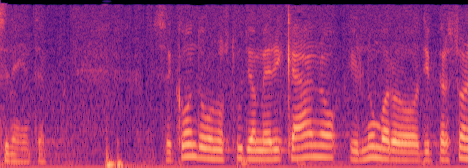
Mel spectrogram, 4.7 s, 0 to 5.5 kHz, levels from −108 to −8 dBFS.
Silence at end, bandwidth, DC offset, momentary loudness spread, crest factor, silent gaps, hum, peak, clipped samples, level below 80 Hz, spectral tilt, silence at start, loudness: 0 s; 5.4 kHz; 0.4%; 16 LU; 18 dB; none; none; -10 dBFS; under 0.1%; -44 dBFS; -8.5 dB/octave; 0 s; -29 LUFS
